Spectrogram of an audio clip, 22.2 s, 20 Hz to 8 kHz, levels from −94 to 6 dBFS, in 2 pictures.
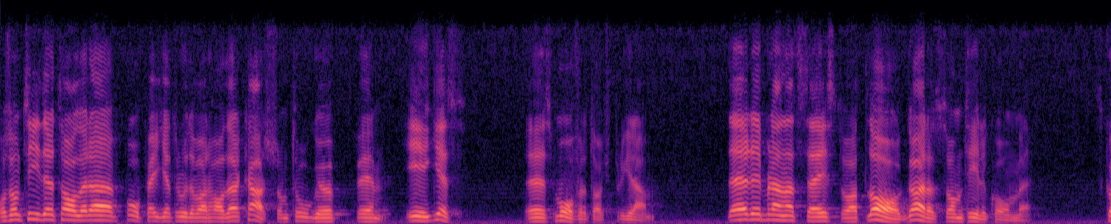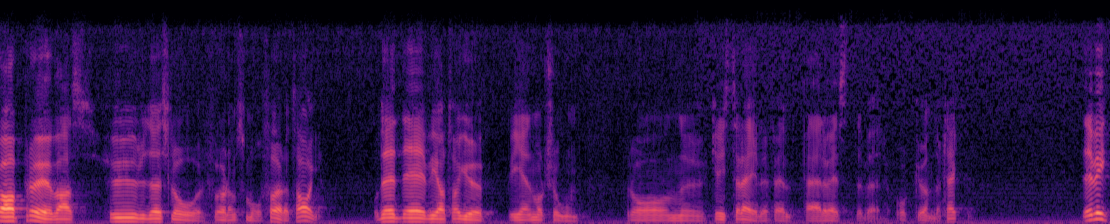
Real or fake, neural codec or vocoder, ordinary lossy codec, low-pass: real; none; Opus, 32 kbps; 7.2 kHz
